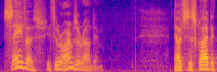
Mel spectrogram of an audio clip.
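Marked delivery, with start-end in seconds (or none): 0.1-0.7 high-pitched desperate plea. A narrator's reading. Radha begs the boatman, high-pitched and desperate. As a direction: plead with sudden height. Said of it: "like in desperation".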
